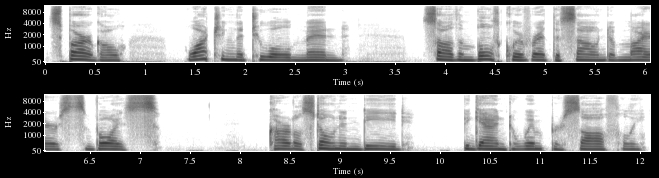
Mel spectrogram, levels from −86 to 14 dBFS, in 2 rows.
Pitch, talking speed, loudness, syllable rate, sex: 165 Hz, 110 wpm, -19 LUFS, 3.6 syllables/s, male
